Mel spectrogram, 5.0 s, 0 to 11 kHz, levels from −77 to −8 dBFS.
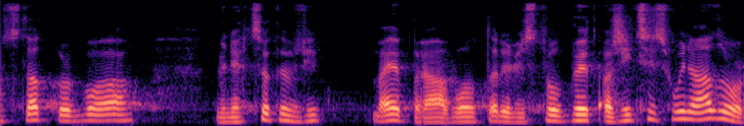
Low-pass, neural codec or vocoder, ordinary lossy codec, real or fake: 9.9 kHz; autoencoder, 22.05 kHz, a latent of 192 numbers a frame, VITS, trained on one speaker; Opus, 32 kbps; fake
